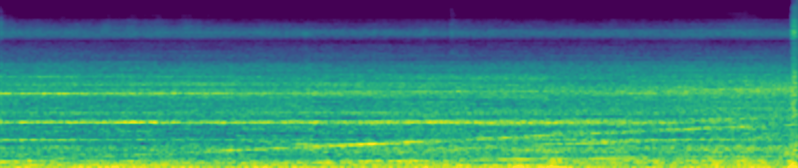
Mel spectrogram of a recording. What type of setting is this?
subway train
